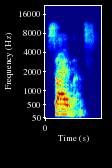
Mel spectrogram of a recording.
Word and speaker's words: Cylance: brand was Silence, but it was spelled Cylance, but it's pronounced Silence.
